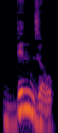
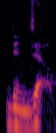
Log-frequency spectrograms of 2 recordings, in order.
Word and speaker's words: Denzel: So all these years, who knew until recently that his name is actually Denzel, pronounced Denzel, not Denzel.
